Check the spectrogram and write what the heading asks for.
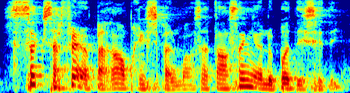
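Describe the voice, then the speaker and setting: A young man with a Quebec French accent doing a stand-up routine in a comedy club, animated and breaking into shouted impressions. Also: very fast. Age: young adult. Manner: animated, bursts into shouted high-pitched impressions. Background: audience laughter.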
